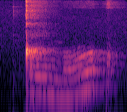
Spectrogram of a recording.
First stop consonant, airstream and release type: click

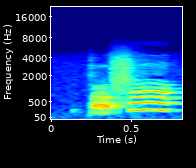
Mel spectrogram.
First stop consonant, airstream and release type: plain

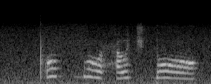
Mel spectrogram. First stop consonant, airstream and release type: ejective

